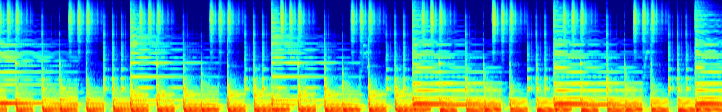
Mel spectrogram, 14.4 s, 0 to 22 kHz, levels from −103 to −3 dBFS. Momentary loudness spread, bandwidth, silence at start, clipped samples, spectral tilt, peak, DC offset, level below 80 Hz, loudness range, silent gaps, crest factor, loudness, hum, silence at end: 5 LU; over 20 kHz; 0 s; under 0.1%; -7 dB/octave; -8 dBFS; under 0.1%; -26 dBFS; 2 LU; none; 14 dB; -22 LUFS; none; 0 s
